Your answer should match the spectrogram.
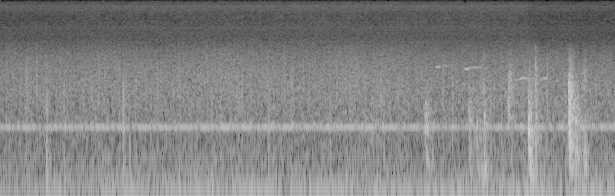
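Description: Steady hum and hiss of an old optical film soundtrack. About four seconds in, a run of short, sharp knocks and taps begins and grows busier toward the end.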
